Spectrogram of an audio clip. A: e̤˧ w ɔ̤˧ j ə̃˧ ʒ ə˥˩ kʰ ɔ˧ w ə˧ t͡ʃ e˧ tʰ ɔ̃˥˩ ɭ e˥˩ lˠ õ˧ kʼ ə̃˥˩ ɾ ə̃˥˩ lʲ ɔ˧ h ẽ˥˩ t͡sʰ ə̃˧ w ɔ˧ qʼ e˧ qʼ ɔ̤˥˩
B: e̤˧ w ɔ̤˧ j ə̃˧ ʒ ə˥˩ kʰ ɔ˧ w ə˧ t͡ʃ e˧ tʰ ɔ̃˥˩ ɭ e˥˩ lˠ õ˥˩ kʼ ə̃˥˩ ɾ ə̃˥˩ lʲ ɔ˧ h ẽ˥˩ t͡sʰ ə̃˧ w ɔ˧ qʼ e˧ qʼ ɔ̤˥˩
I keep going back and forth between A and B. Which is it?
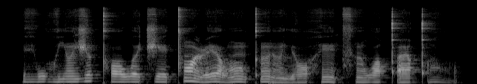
B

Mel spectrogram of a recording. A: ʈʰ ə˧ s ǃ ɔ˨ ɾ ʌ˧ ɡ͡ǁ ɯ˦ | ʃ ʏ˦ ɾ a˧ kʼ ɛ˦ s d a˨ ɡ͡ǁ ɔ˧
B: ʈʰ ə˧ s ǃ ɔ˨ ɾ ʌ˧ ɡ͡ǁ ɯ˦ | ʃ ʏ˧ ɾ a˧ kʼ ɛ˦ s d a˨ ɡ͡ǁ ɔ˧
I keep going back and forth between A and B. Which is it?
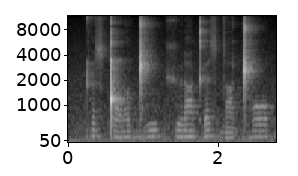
B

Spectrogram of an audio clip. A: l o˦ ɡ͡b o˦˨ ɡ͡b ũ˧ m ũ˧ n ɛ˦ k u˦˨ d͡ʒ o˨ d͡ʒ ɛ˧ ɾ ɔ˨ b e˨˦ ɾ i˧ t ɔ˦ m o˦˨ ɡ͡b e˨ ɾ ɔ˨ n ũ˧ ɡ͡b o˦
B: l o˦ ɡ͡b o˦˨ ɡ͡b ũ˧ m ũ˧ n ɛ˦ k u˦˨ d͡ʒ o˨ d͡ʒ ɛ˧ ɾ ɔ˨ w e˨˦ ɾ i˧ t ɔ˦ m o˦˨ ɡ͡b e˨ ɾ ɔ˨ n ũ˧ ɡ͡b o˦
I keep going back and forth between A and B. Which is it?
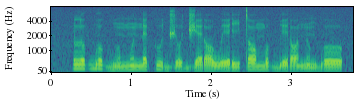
B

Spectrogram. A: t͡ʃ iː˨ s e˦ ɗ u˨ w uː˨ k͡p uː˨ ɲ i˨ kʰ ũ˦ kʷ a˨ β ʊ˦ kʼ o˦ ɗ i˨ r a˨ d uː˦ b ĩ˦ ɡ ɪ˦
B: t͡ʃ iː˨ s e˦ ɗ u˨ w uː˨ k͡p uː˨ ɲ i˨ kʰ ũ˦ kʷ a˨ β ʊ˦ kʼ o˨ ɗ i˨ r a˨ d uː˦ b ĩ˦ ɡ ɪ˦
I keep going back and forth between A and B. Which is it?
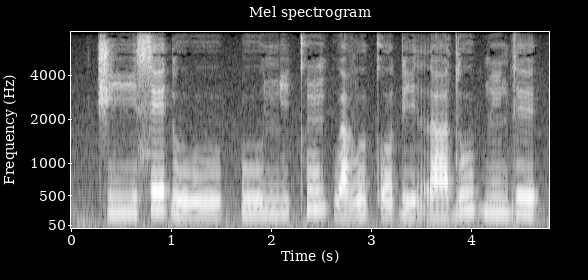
B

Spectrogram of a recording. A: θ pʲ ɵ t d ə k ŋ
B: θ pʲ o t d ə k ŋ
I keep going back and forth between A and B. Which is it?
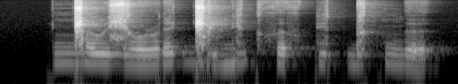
B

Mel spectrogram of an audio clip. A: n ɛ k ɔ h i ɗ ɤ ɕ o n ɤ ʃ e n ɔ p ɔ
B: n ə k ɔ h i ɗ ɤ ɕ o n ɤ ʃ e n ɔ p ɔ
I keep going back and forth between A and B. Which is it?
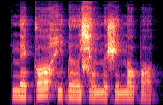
A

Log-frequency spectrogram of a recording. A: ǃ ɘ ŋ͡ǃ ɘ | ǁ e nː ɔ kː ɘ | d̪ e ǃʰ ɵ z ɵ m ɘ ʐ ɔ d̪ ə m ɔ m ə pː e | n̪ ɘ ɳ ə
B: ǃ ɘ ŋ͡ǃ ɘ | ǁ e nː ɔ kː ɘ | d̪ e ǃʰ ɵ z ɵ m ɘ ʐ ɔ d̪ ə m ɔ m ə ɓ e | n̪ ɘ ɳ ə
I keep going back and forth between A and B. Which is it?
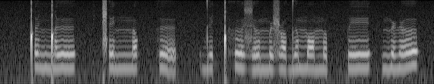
A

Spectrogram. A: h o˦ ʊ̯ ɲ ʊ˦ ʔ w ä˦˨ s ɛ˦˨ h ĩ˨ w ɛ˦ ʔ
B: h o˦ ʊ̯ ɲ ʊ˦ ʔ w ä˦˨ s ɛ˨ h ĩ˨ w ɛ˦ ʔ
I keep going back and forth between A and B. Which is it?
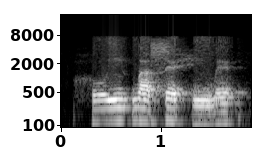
A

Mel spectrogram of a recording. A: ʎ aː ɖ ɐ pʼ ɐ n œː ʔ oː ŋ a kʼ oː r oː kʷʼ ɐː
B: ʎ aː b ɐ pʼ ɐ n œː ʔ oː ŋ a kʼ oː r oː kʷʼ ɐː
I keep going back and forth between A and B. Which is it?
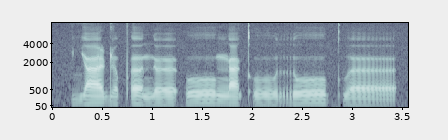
A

